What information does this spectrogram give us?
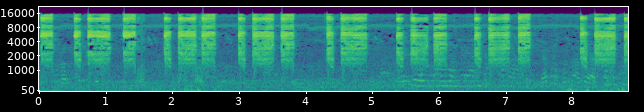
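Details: Long-tailed shrike used as a singing lure: a steady stream of loud, harsh, scratchy squawks in quick succession, broad and grating, with a faint lower murmur in the middle.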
